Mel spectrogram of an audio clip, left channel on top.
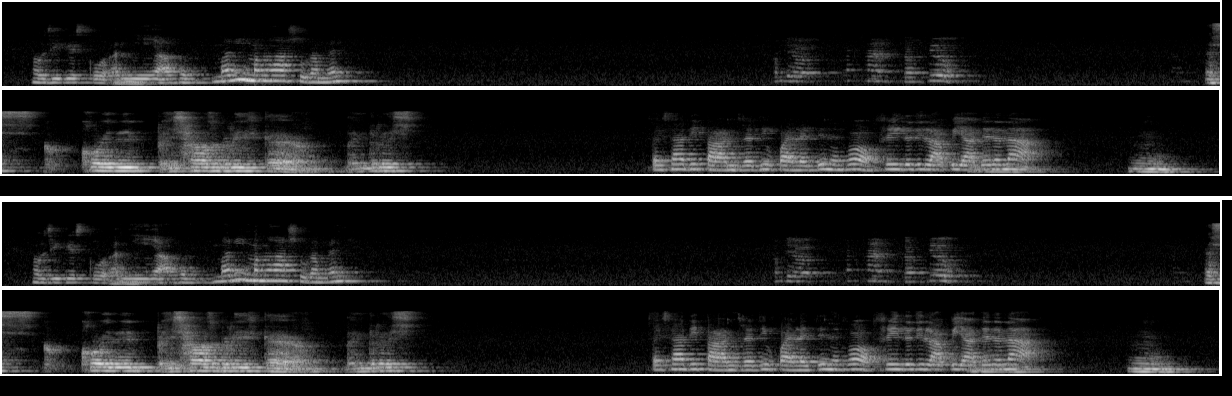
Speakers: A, on the left (about 40°); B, on the right (about 55°).
A: ꯍꯧꯖꯤꯛ ꯇꯤ ꯁ꯭ꯀꯨꯜ
B: ꯎꯝ
A: ꯑꯅꯤ ꯑꯍꯨꯝ ꯃꯔꯤ ꯃꯉꯥ ꯁꯨꯔꯝꯔꯅꯤ <unintelligible>
B: ꯑ꯭ꯁ ꯈꯣ ꯈꯣꯏꯗꯤ ꯄꯩꯁꯥꯁꯨ ꯀꯔꯤ ꯀꯌꯥꯝ ꯂꯩꯇ꯭ꯔꯦ
A: ꯄꯩꯁꯥꯗꯤ ꯇꯥꯟꯗ꯭ꯔꯗꯤ ꯎꯄꯥꯏ ꯂꯩꯇꯦꯅꯦꯀꯣ ꯐ꯭ꯔꯤ ꯗꯗꯤ ꯂꯥꯛꯄ ꯌꯥꯗꯦꯗꯅ
B: ꯎꯝ ꯎꯝ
